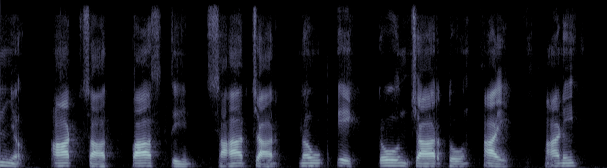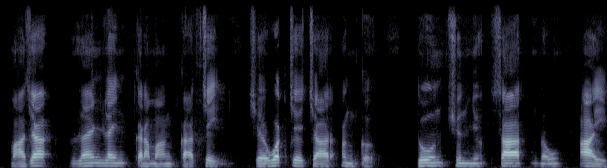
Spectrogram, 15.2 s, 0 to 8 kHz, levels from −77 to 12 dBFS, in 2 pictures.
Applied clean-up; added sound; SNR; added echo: neural mask model DeepFilterNet 3.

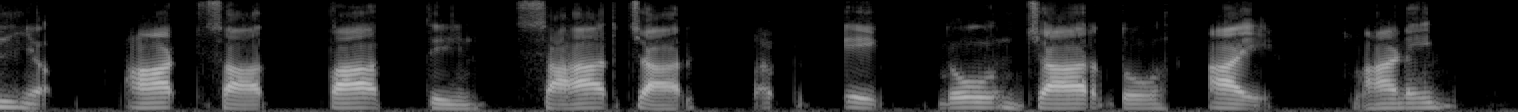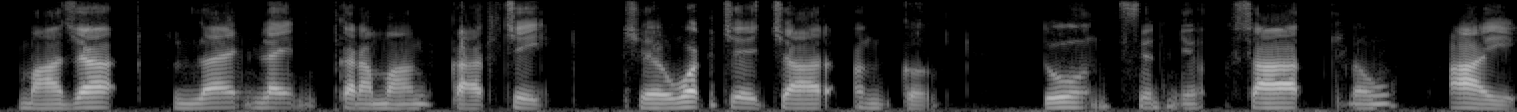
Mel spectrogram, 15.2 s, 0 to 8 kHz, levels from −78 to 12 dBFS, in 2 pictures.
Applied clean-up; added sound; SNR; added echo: neural diffusion model UNIVERSE++.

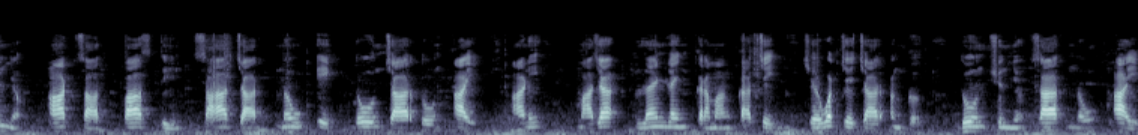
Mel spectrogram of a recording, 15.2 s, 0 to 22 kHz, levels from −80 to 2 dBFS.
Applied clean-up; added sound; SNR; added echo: classical method log-MMSE.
